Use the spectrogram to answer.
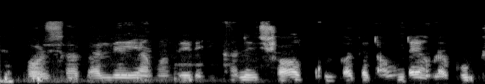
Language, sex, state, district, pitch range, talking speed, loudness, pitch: Bengali, male, West Bengal, Jhargram, 100-115 Hz, 125 wpm, -18 LUFS, 110 Hz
